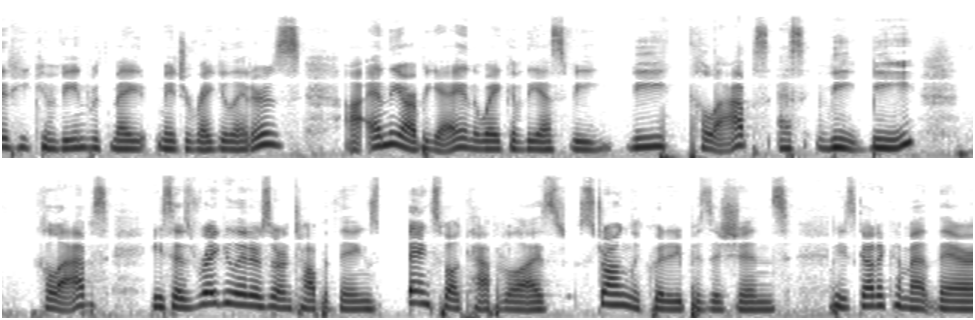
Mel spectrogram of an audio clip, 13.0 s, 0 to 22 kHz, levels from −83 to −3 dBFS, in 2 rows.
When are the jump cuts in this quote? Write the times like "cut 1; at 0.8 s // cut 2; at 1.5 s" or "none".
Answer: cut 1; at 12.0 s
